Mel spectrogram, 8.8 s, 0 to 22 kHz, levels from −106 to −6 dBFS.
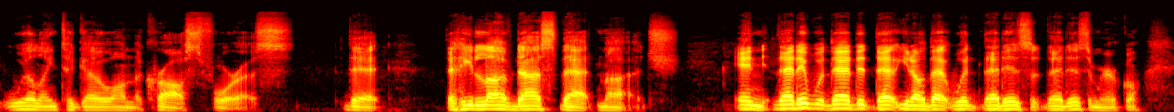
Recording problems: none

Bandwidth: 14 kHz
